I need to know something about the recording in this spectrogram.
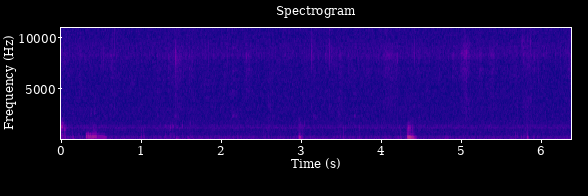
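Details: Quiet low gurgles and short rumbling bursts over near-silence, stomach growling (borborygmi) after drinking chocolate milk.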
